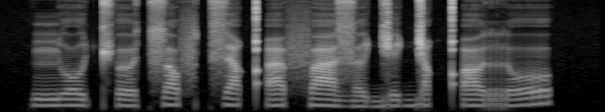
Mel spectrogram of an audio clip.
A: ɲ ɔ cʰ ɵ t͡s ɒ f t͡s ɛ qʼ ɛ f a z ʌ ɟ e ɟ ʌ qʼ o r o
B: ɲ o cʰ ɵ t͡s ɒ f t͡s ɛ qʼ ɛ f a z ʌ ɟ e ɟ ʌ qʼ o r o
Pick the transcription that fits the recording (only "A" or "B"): B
